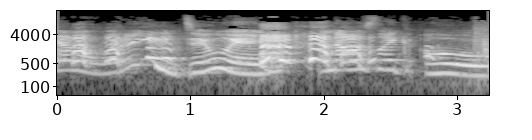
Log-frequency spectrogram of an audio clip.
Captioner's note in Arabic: تضحك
